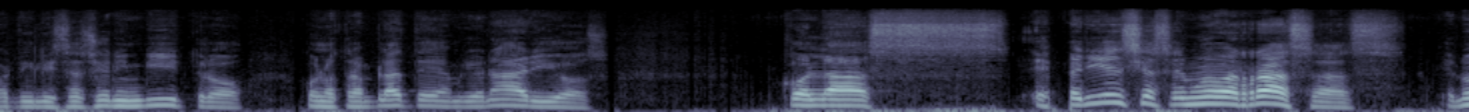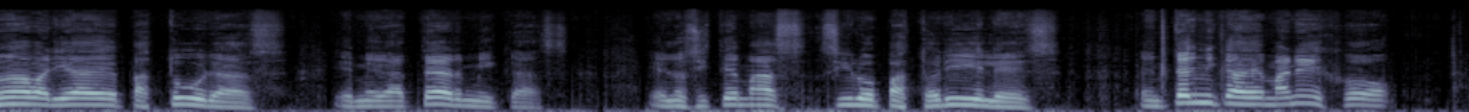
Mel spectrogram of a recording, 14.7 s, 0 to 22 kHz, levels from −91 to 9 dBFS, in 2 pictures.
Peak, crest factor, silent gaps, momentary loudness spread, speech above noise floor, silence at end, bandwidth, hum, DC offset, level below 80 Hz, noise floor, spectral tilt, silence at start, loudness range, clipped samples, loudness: -10 dBFS; 20 dB; none; 16 LU; 32 dB; 0.4 s; 16 kHz; none; under 0.1%; -54 dBFS; -62 dBFS; -5 dB/octave; 0 s; 6 LU; under 0.1%; -30 LUFS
